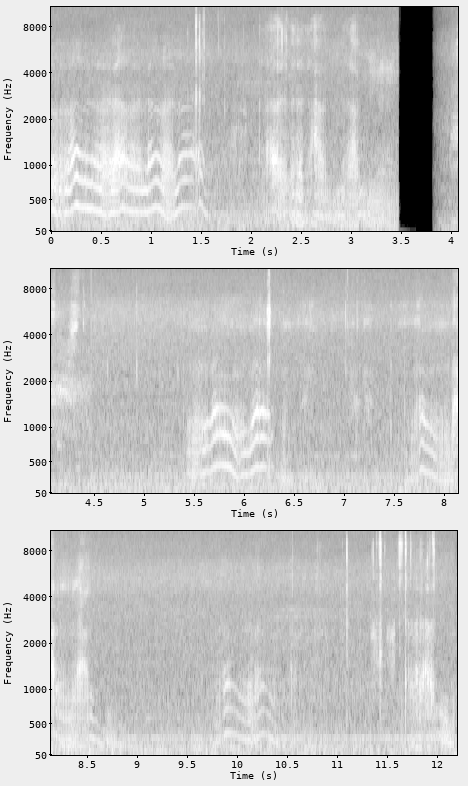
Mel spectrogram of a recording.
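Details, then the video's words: Domestic cat shown among funny sounds cats make, giving drawn-out wavering yowls that bend up and down in pitch, repeated in several bursts with short pauses, over a steady background hum and a brief silent cut. "Funny Sounds Cats Make"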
